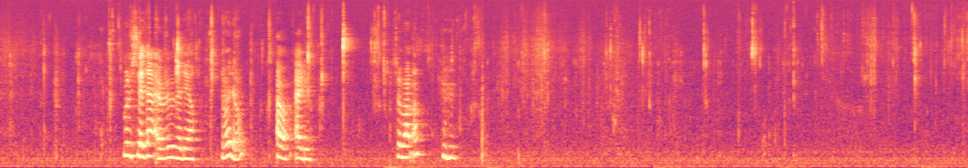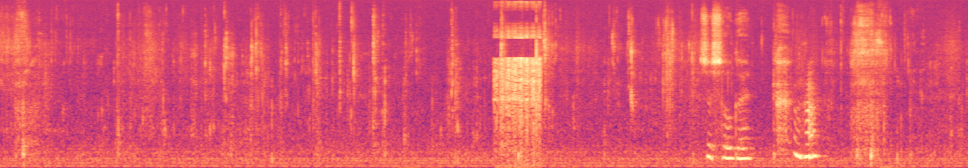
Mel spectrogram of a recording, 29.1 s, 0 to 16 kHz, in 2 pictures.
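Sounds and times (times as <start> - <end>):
people chewing and crunching: 0.1 - 1.8, 6.8 - 21.4, 27.0 - 29.0.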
